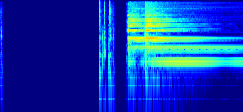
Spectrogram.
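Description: A quick mouse-click sound effect about a second in, then a single bell ding that rings on and fades slowly: the click-and-notification-bell effect of a subscribe-button animation.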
